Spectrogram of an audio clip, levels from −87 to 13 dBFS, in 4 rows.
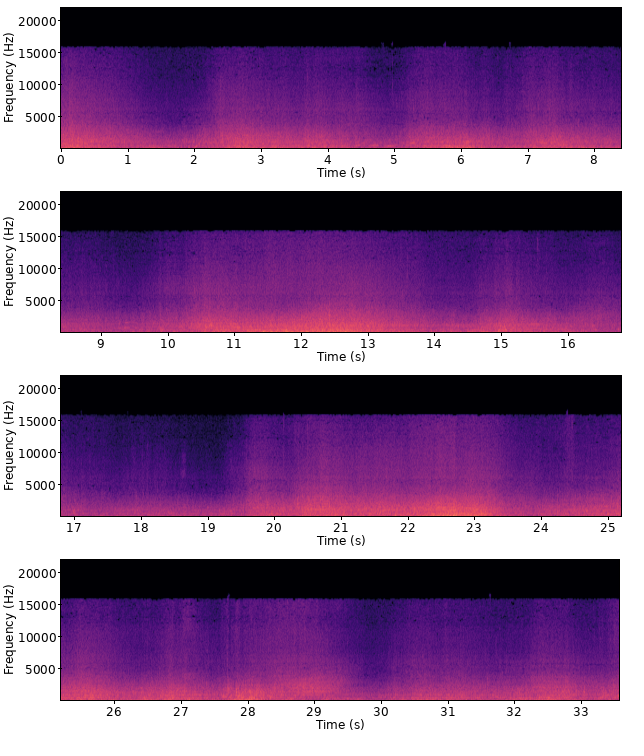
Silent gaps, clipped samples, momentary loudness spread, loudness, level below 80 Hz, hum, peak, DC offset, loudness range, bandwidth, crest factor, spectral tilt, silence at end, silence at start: none; under 0.1%; 13 LU; -25 LUFS; -44 dBFS; none; -6 dBFS; under 0.1%; 8 LU; 16 kHz; 20 dB; -4.5 dB/octave; 0 s; 0 s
